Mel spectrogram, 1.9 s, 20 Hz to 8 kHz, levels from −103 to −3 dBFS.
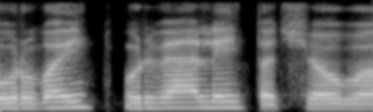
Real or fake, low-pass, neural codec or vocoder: fake; 7.2 kHz; codec, 16 kHz, 6 kbps, DAC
